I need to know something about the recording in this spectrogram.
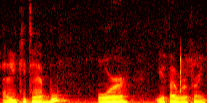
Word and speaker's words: الكتابُ: I would add a dhamma there, so I would pronounce it al-kitabu.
